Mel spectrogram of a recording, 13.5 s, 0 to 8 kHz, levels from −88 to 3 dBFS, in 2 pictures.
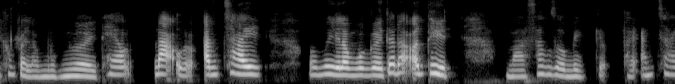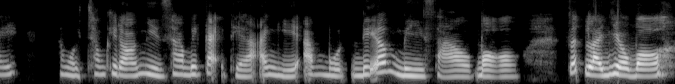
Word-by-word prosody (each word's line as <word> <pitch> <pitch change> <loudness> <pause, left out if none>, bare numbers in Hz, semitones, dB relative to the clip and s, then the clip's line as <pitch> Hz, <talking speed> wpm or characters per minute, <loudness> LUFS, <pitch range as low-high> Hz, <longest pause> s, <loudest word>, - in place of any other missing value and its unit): không 245 - -13
phải 210 -3 -4
là 175 0 -8
một 180 0 -6
người 195 -2 -1
theo 240 -2 -5 0.3
đạo 255 0 +1 0.2
ăn 235 0 +1
chay, 245 -3 +3 0.5
bởi 230 0 -7
vì 250 -1 +2
là 225 - +5
một 215 0 -1
người 215 0 +1
theo 285 +5 0
đạo - - -1
ăn - - +2
thịt. 255 -6 +3 0.6
Mà 185 -1 -8
xong 255 +4 -9
rồi 215 -4 -4
mình, 185 0 -6
kiểu, - - -14 0.2
phải - - -13
ăn 215 +2 -11
chay 240 -3 -11
ấy, 250 +5 -9 0.4
xong 240 - -8
rồi 210 -1 -4
trong 245 -1 -9
khi 255 +1 -3
đó 205 -2 +1
nhìn 235 -5 -2
sang 240 +3 -4
bên 245 0 0
cạnh 280 - -1
thì 205 - -6
là 185 0 -2
anh 230 +3 -3
ấy 190 +1 -3
ăn 235 -1 -4
một 205 -1 -3
đĩa 230 +8 +2 0.2
mì 205 -4 +2
xào 180 -1 -3
bò 185 -4 +2 0.7
rất 300 -3 +1
là 220 -3 +10
nhiều 225 -1 +7
bò. 200 +1 +5
220 Hz, 220 wpm, -22 LUFS, 195-245 Hz, 0.7 s, là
